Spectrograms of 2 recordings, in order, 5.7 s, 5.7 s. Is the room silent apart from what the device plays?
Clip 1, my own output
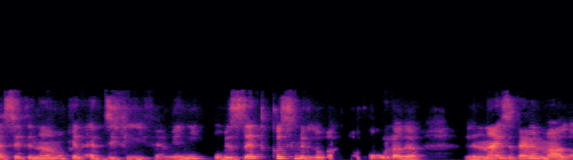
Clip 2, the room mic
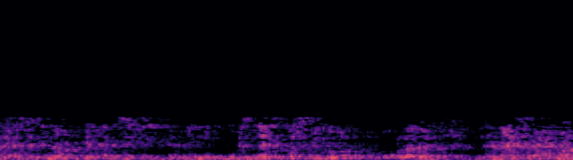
Yes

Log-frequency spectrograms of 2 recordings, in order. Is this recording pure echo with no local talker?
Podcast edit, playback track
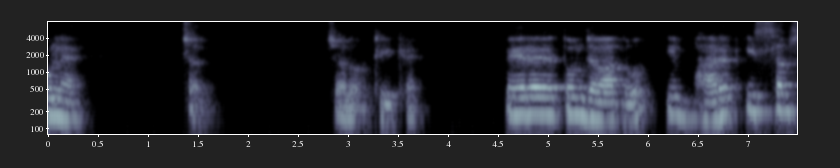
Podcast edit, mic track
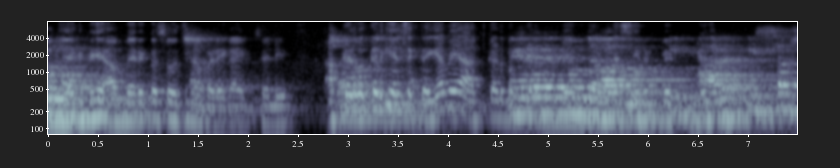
No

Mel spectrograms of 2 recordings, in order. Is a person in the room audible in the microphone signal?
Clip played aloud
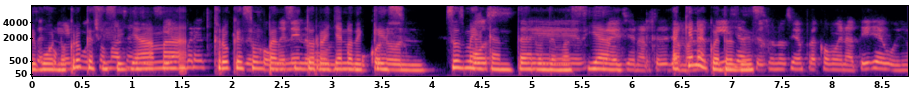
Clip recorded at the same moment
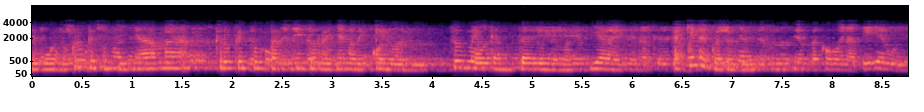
No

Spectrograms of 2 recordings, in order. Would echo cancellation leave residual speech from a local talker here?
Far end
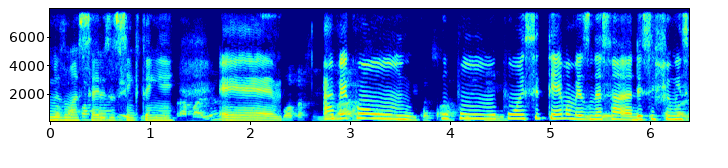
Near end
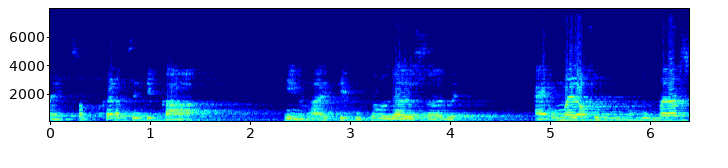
Yes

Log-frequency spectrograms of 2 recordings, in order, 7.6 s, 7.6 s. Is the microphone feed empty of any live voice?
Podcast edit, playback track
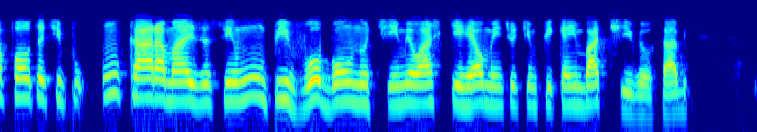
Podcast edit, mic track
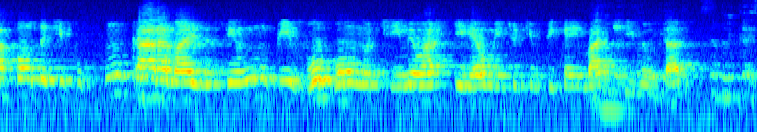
No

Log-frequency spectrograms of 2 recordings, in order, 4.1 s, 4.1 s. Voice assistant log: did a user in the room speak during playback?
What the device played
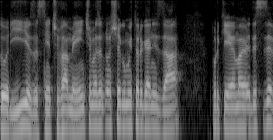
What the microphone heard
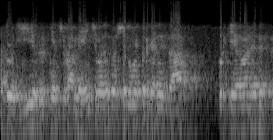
No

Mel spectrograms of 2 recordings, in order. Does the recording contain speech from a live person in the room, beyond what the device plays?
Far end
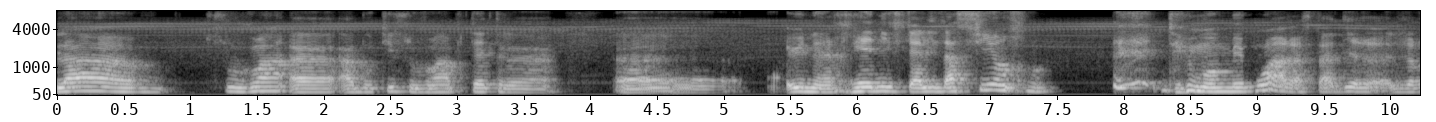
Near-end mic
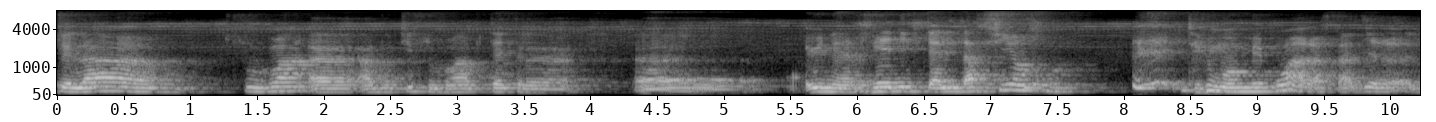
No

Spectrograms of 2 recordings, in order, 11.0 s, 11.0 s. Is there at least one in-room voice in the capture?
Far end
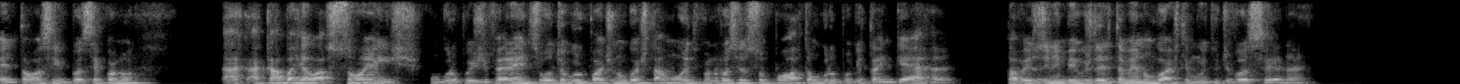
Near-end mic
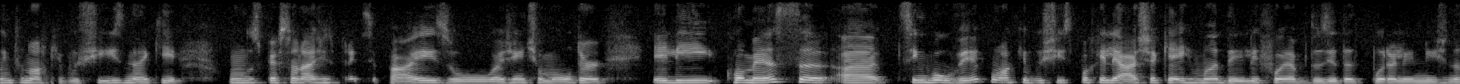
Yes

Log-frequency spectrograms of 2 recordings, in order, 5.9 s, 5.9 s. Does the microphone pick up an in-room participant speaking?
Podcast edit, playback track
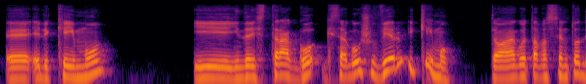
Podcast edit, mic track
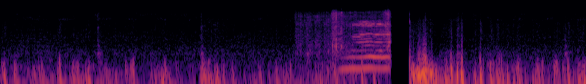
No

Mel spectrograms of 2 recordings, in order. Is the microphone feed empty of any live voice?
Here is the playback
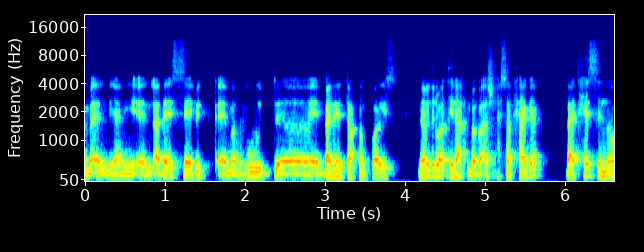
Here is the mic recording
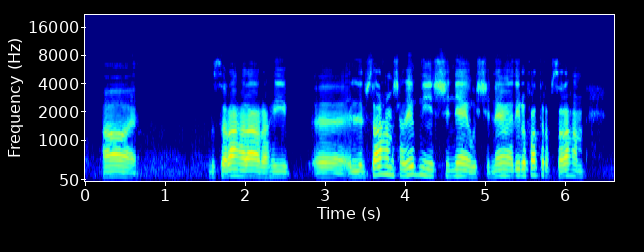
No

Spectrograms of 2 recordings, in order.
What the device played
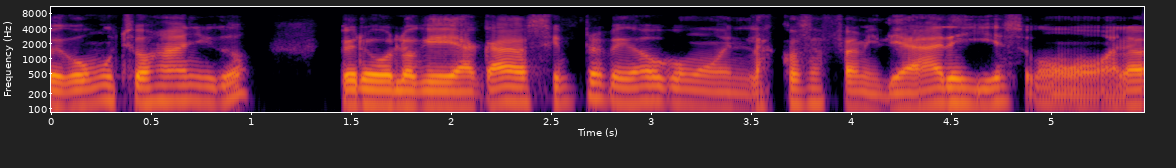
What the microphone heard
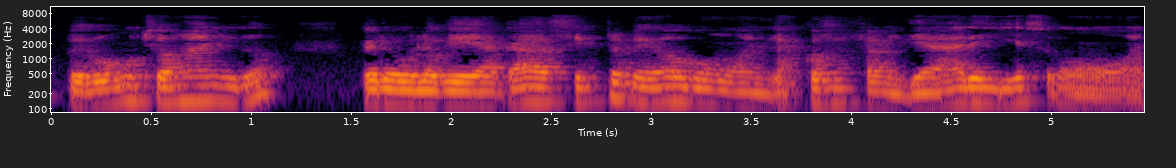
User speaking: No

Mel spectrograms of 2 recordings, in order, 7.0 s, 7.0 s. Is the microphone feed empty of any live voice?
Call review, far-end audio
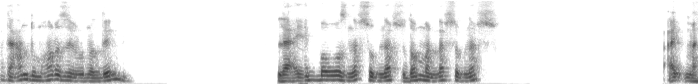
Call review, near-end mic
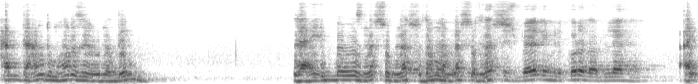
No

